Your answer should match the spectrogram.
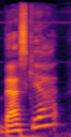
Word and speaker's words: Basquiat: Wait, Basquiat? – Yeah. – That's how it's spelled when you sent it to me. I didn't know that's how it was pronounced.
